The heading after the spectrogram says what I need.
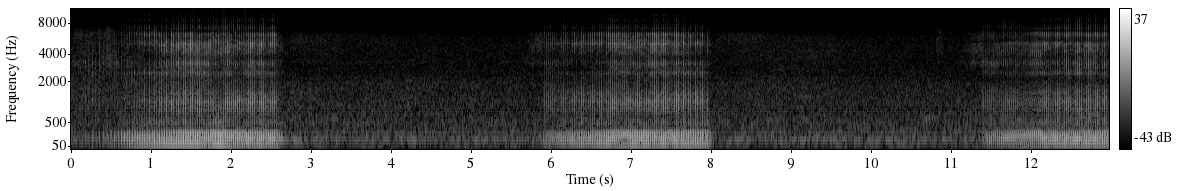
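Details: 7-year-old female Neapolitan Mastiff sleeping, loud enough to hear throughout the house: deep, rumbling snores, three long breaths over thirteen seconds, about 14 a minute, with quieter breathing between; snoring.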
